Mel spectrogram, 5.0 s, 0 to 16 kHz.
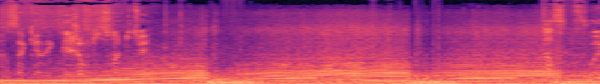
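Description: A 1000-horsepower four-wheel-drive BMW pulls hard with a loud, steady engine drone that rises in pitch across two gear pulls. It is heard from inside the car, and people talk over it.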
